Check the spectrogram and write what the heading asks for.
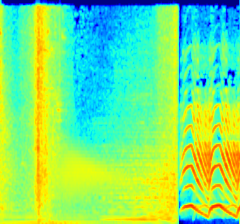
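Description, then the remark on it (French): A loud electronic siren, used as a 'discount alert' in a supermarket advertisement, wails in quick rising-and-falling sweeps, cutting in abruptly after a sustained, buzzy musical chord. No one speaks. “Oh, ah, l'alerte discount Tu l'attendais Oh oui, avec impatience”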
